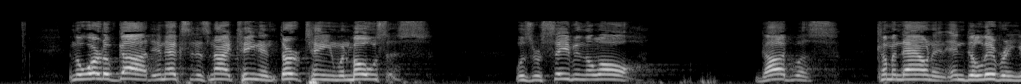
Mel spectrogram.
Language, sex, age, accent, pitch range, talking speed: English, male, 40-59, American, 215-255 Hz, 130 wpm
